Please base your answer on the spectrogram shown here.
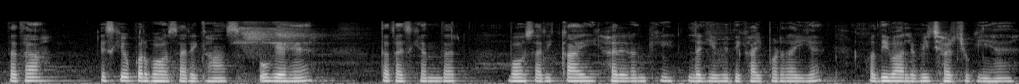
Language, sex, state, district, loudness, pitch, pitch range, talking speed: Hindi, male, Uttar Pradesh, Hamirpur, -18 LUFS, 155 Hz, 150-165 Hz, 170 wpm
